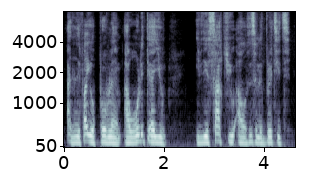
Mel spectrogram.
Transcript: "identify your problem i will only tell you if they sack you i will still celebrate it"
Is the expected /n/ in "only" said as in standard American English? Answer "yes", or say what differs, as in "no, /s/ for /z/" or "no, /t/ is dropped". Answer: no, /n/ is dropped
